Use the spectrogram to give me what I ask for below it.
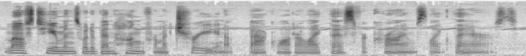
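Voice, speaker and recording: A woman playing a battle-hardened, fiercely protective monster hunter in an intimate ASMR roleplay, speaking to a lover with dry, tender menace and a gravelly voice. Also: very deep voice, wildly swooping pitch, a little hiss or hum, exaggerated voice. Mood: cool, matter-of-fact. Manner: menacing yet tender, slow deliberate storytelling with dry understatement.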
